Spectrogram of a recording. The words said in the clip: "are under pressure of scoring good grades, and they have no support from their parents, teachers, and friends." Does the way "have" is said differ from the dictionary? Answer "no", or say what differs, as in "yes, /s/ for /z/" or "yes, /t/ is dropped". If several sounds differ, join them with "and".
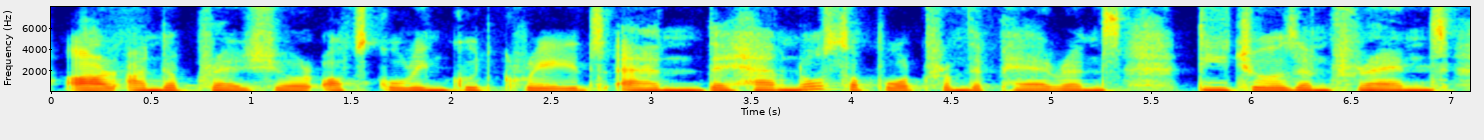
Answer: no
